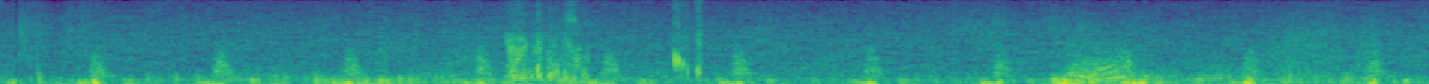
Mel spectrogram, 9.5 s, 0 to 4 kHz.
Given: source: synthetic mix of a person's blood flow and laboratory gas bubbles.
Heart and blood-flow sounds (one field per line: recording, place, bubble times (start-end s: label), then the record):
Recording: Doppler ultrasound of blood flow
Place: subclavian vein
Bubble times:
3.35-3.92 s: bubbles
4.47-4.58 s: bubbles
4.62-4.68 s: bubbles
From the record:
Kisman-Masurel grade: 113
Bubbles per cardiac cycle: 1 to 2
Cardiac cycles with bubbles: 1 to 10%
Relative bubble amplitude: loud (0.450 to 0.775)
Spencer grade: 1 (occasional bubble signal discernible with the cardiac motion signal, with majority of cardiac periods free of bubbles)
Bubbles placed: anywhere in the cardiac cycle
